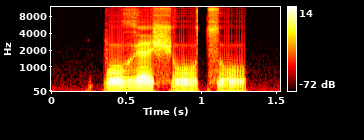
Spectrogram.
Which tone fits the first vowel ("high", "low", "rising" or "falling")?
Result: high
